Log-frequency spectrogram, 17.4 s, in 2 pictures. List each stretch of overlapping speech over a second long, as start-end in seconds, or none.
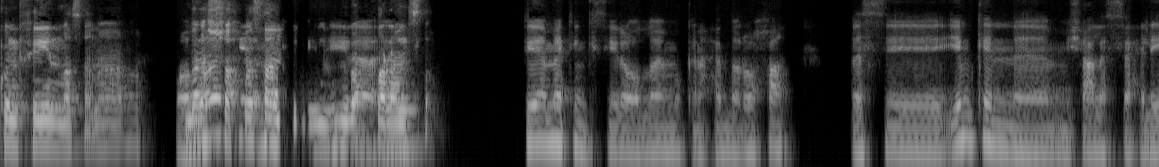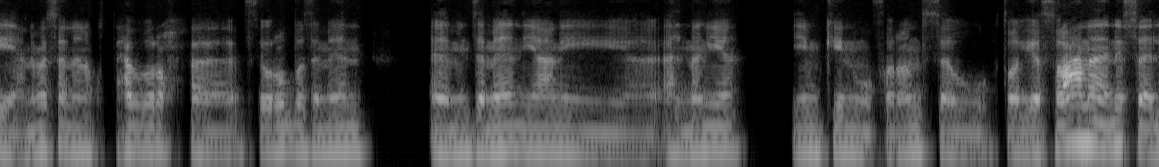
1.3-3.0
